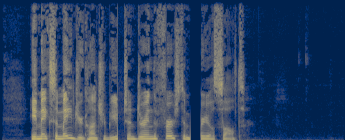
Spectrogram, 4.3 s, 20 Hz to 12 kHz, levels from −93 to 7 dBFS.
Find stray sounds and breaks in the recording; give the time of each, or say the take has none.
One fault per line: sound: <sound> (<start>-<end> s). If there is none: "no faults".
sound: dropout (1.5-1.6 s)
sound: dropout (2.4-2.5 s)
